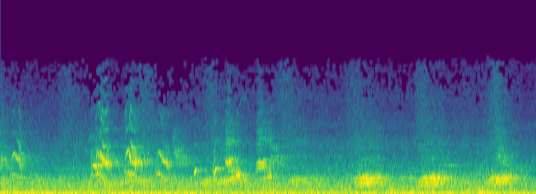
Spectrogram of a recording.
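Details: Common myna making assorted calls: quick high chirps early, then short grating squawks spaced about a second apart, over a steady rumbling background.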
